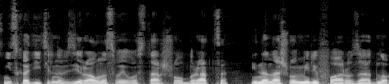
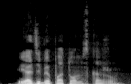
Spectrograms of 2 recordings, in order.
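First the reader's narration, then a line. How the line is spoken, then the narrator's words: Calm reply. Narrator (Russian): спокойно ответил принц Джифа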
